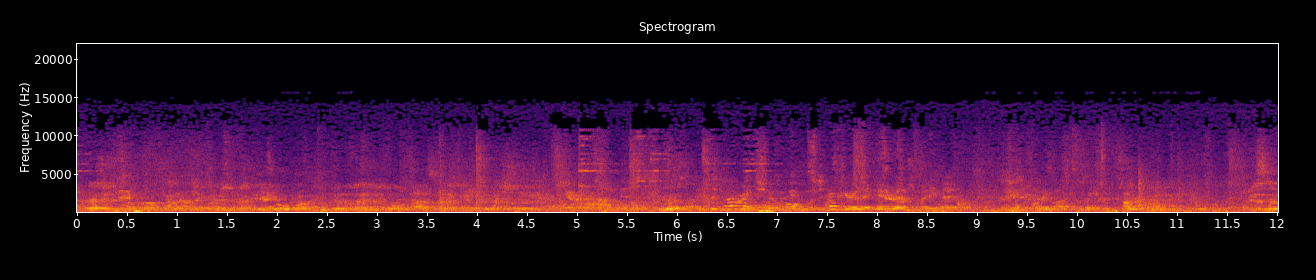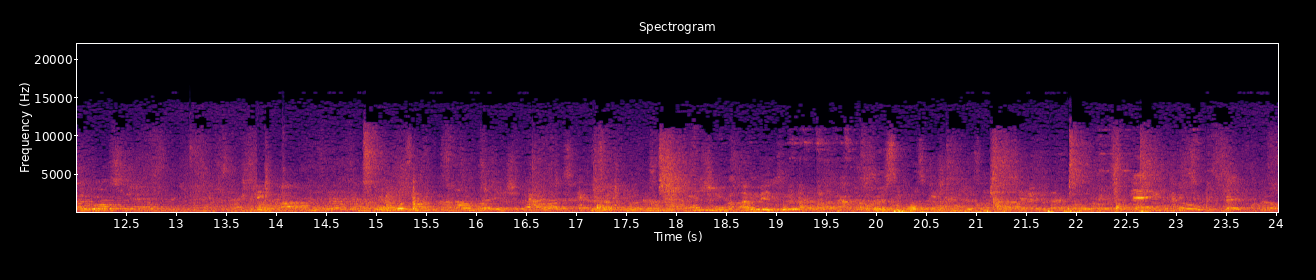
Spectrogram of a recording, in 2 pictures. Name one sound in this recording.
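Men and women chat and laugh nearby.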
